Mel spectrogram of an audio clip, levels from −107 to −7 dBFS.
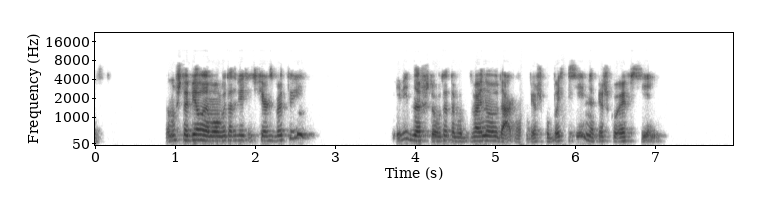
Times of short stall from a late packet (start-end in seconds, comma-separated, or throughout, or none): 5.31-5.41, 5.83-5.94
